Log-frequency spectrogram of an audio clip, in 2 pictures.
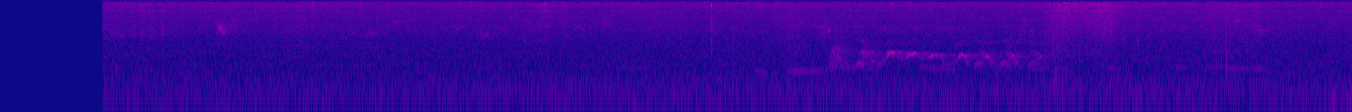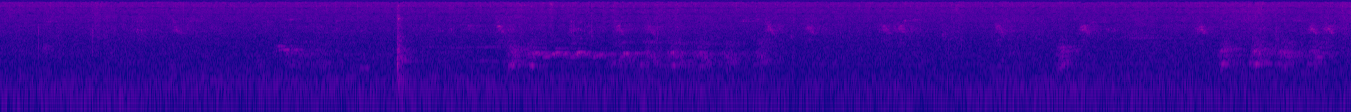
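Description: A cat purrs close by.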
